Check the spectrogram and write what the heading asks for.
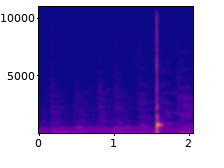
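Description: Faint background music with one sharp click about one and a half seconds in.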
